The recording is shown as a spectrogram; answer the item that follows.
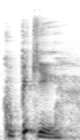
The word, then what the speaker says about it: Kubicki: Kubicki, habe ich jetzt gelernt, wird es ausgesprochen, nagelt gegen Merkel-Appell.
